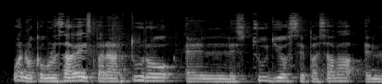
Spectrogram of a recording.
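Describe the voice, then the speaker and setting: A man with a non-native accent speaks at a very slow pace with a fairly high pitch. His pitch varies in an ordinary way, over noticeable background noise. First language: French (speaking Spanish). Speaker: magician. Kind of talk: interview. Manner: halting.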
